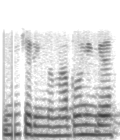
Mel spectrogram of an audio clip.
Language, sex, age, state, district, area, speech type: Tamil, female, 45-60, Tamil Nadu, Nilgiris, rural, conversation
